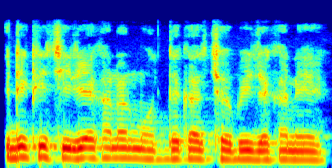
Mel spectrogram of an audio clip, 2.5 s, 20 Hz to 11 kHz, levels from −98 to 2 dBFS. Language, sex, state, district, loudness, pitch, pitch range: Bengali, male, West Bengal, Dakshin Dinajpur, -14 LUFS, 145 Hz, 135-155 Hz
